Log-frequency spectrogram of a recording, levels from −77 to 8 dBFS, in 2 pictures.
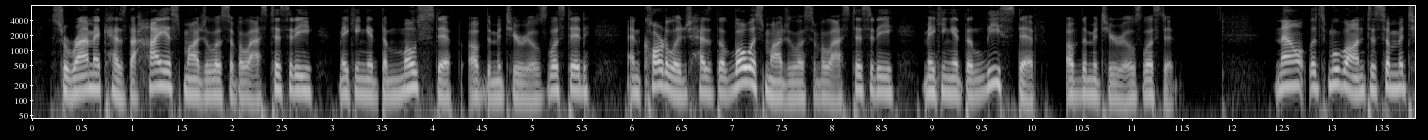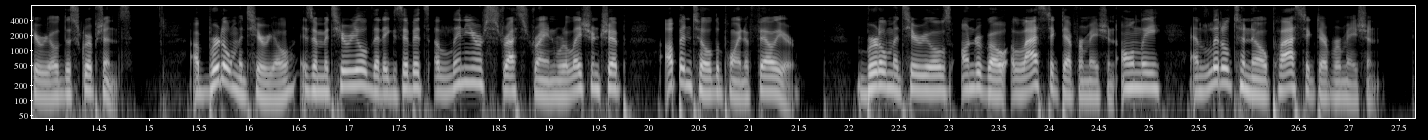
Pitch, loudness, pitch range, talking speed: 145 Hz, -21 LUFS, 125-175 Hz, 155 wpm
